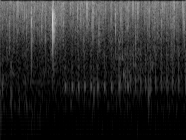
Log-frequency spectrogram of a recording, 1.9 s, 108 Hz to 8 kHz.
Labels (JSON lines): {"label": "biophony, rattle response", "recorder": "SoundTrap 500"}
